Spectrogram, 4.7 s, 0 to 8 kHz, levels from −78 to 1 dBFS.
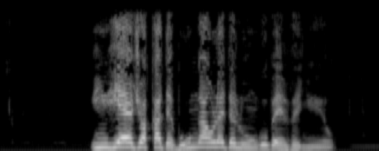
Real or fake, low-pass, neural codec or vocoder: real; 7.2 kHz; none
